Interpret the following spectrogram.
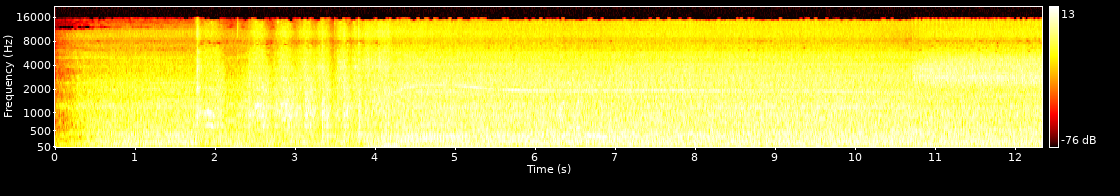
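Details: Toyota Corolla GLi 4A-FE with hard starting, high cold idle, dropping hot idle and stalling on shifting to R/D: cranks, catches, then a slightly uneven, lumpy idle; ignition timing too far advanced, vacuum hose found misconnected.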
